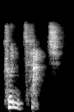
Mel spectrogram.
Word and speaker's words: Countach: And that, I am now reliably informed, is the correct pronunciation, Countach. It's got to be quite a hard tach sound, apparently, at the end.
